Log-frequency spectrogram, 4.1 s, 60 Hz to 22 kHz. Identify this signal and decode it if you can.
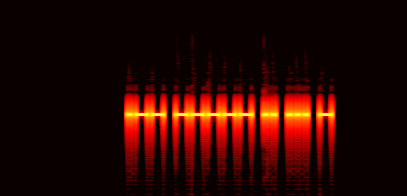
Morse code, heard as a keyed tone, about 30 wpm, 700 Hz. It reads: W0IST
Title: USA Call Signs - 5 Characters - 30wpm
